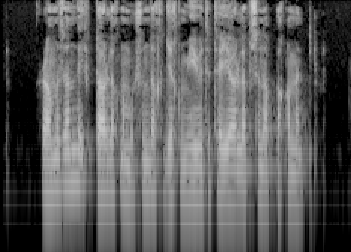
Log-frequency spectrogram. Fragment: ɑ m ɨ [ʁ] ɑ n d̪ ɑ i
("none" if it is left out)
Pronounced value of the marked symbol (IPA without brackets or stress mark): z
